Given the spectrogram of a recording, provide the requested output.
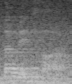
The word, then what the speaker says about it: Bamidbar: Under the B there is pronounced as a V, Bamidbar.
